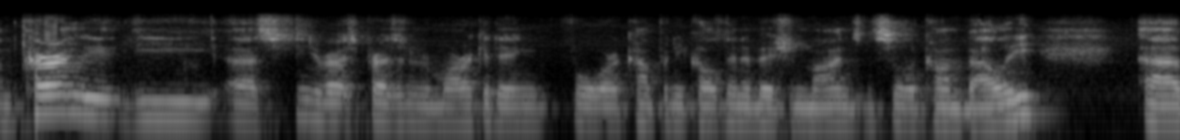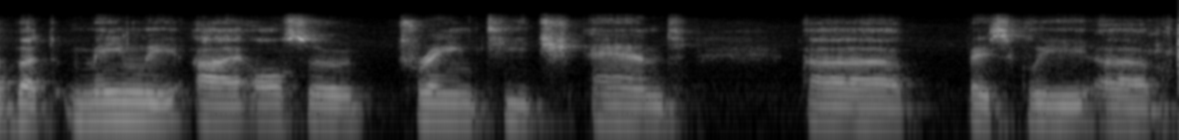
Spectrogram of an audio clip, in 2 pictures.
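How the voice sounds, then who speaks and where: Delivered at a moderate pace, the speech has fairly even intonation and an American accent. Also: man, medium pitch for a man. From United States. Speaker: creativity coach and trainer. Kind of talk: workshop presentation. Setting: video call. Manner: hesitant, many fillers.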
